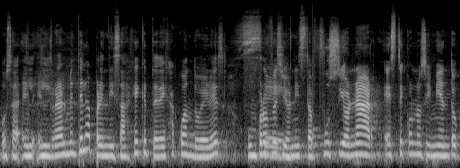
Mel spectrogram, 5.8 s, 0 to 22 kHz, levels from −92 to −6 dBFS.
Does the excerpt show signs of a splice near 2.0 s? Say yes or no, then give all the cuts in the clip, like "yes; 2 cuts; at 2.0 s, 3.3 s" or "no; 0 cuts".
no; 1 cut; at 3.9 s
